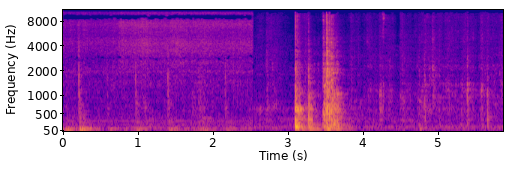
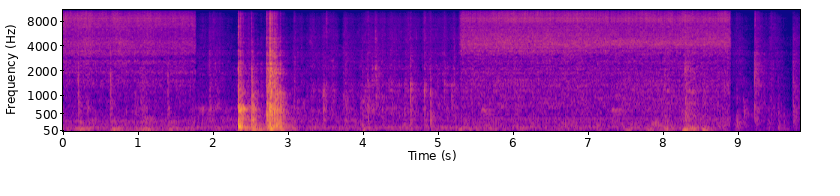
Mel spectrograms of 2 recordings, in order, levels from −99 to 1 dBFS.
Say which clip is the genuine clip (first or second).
first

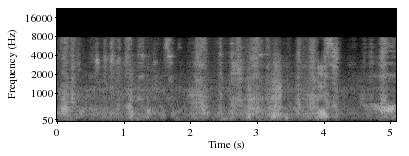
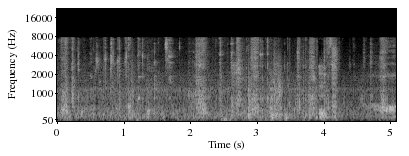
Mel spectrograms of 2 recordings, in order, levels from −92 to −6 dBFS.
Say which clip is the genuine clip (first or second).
second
